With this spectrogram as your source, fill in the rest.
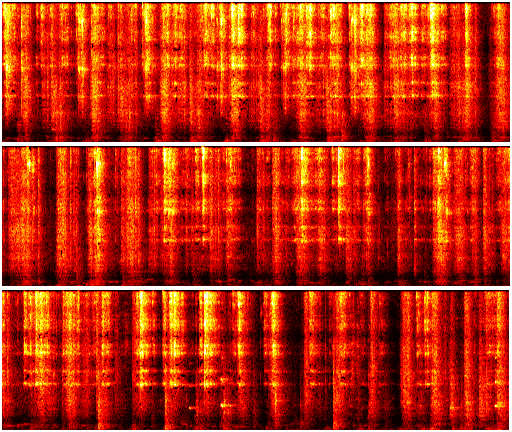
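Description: A mini trampoline creaks and thumps in a steady rhythm as a person bounces on it.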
